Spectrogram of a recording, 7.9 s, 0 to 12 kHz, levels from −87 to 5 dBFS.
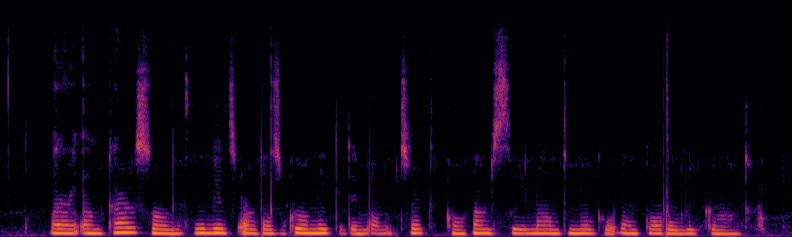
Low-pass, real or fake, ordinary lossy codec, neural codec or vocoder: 10.8 kHz; fake; none; codec, 24 kHz, 1 kbps, SNAC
